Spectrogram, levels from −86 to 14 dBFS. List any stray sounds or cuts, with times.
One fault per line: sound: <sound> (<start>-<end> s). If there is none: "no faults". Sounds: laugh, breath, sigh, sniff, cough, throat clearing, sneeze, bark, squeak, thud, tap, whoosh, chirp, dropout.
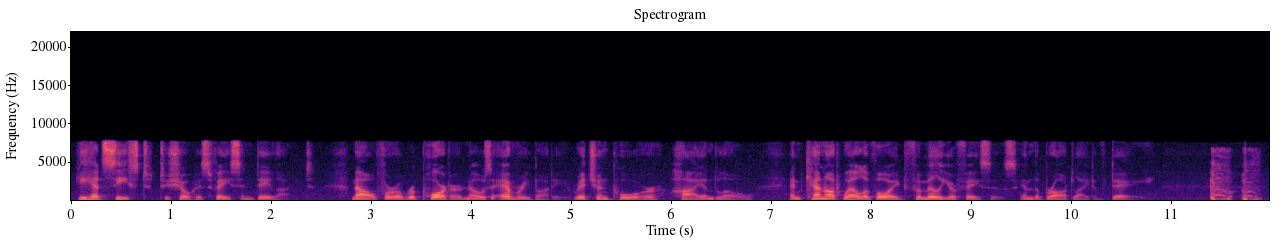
sound: cough (11.4-11.9 s)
